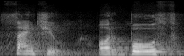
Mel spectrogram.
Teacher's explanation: you have to use the tip of the tongue that touch the front teeth of yours okay front upper teeth of yours so like the so the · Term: th sound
